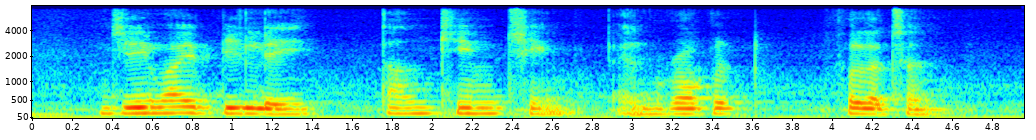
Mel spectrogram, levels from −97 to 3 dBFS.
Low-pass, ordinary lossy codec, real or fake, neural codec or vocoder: 7.2 kHz; Opus, 64 kbps; fake; autoencoder, 48 kHz, 32 numbers a frame, DAC-VAE, trained on Japanese speech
